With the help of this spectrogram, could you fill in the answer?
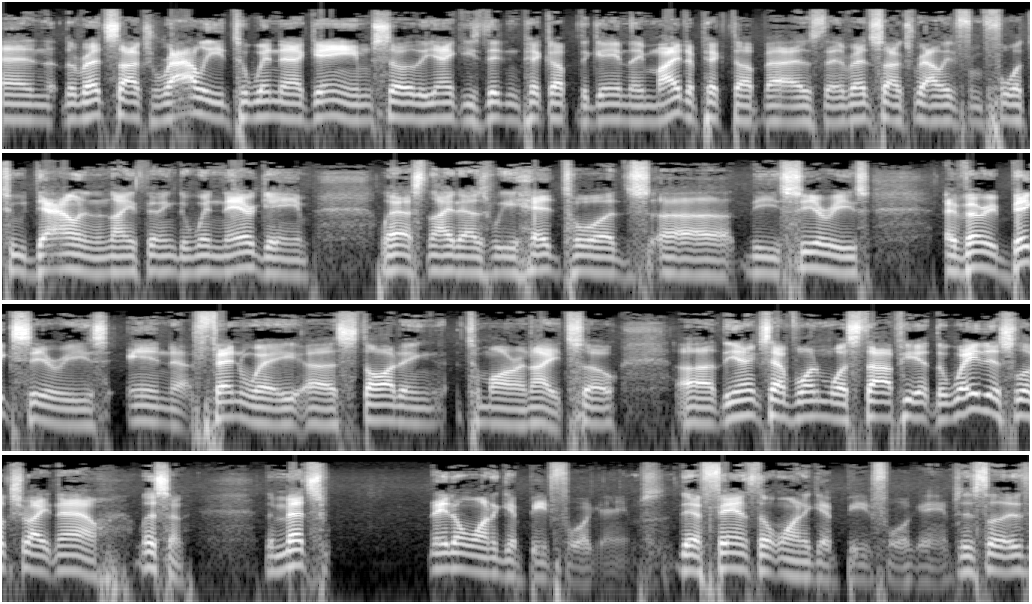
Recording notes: Live from Citi Field once again as we wrap up the 2017 Subway Series.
